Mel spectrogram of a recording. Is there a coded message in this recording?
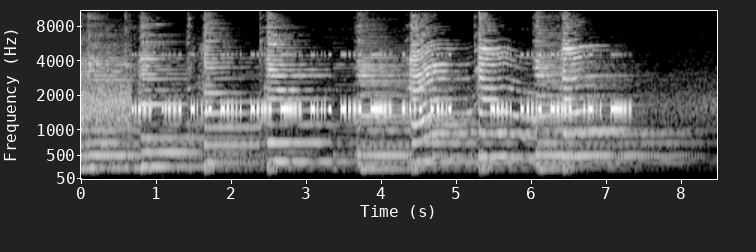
Yes: Hellschreiber (Feld-Hell, 122.5 baud) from 0.7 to 7.3 s, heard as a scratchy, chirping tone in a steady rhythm, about 1500 Hz. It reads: COMPRENDEVA PARTE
